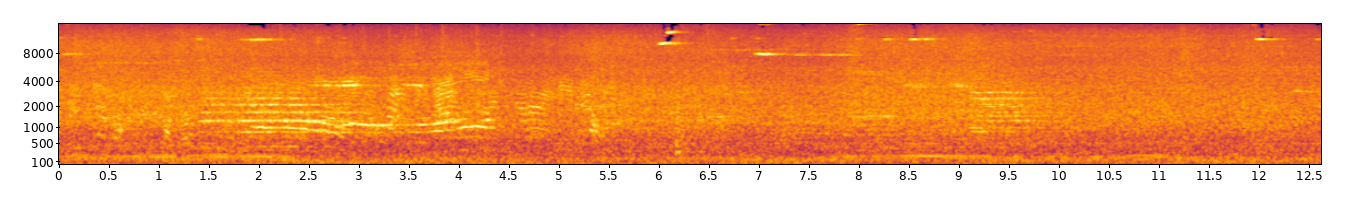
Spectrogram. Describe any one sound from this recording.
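People talk nearby in a crowd.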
